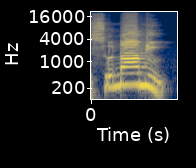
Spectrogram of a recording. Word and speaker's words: tsunami: And tsunami, this T is silent here, the Japanese word.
